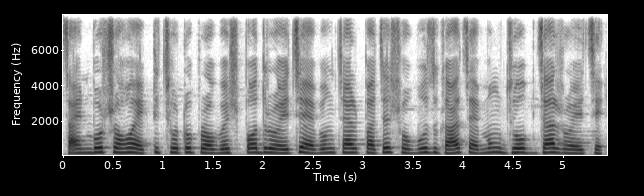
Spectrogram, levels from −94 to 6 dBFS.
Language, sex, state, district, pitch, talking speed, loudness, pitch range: Bengali, female, Tripura, West Tripura, 240 Hz, 145 wpm, -13 LUFS, 225-250 Hz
